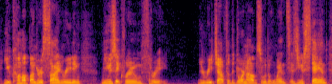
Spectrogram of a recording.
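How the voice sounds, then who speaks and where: Male podcast narrator, somewhat high pitch, theatrical second-person storytelling. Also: a bit bright. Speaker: podcast host reading fan fiction.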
